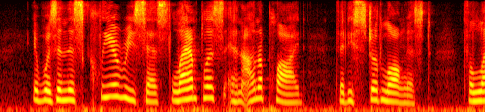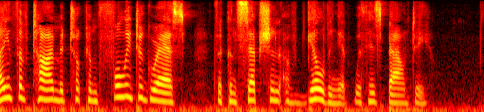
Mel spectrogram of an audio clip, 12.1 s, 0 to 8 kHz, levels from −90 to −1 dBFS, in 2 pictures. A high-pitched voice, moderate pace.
Yes: high, 215 Hz; average, 150 wpm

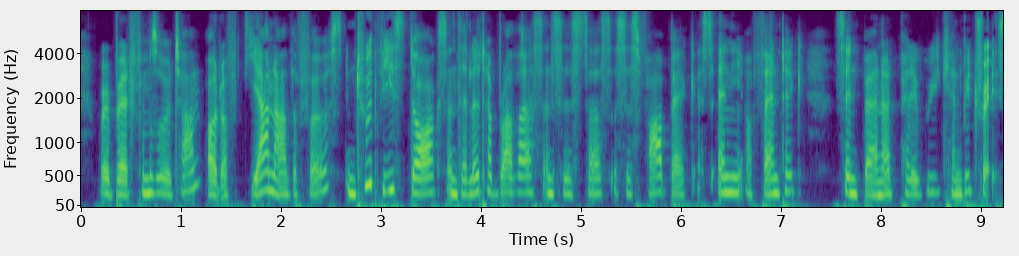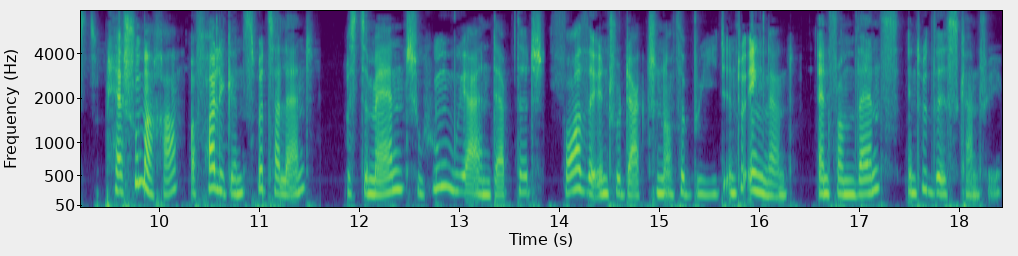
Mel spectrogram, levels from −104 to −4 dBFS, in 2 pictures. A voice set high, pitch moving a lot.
No: high, 235 Hz; average, 2.8 semitones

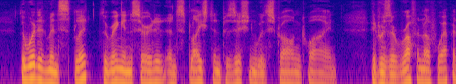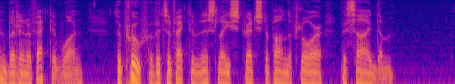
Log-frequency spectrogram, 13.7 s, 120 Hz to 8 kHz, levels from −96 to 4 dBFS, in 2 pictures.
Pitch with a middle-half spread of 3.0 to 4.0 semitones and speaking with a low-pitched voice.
Yes: average, 3.3 semitones; low, 110 Hz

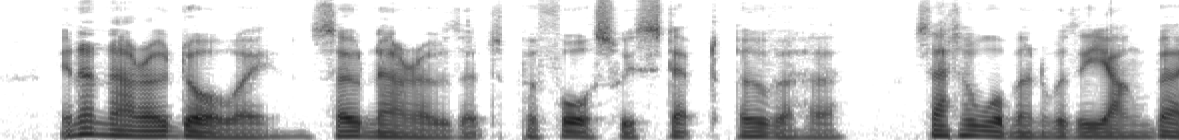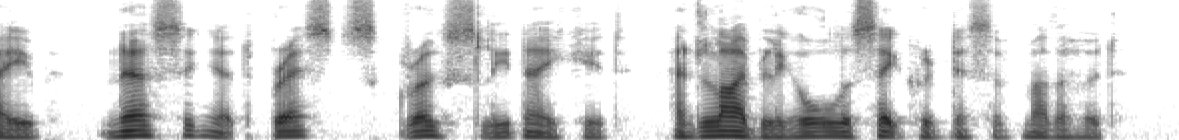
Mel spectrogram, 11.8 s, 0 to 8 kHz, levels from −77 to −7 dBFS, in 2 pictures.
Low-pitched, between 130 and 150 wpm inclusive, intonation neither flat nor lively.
No: very low, 85 Hz; average, 160 wpm; average, 4.0 semitones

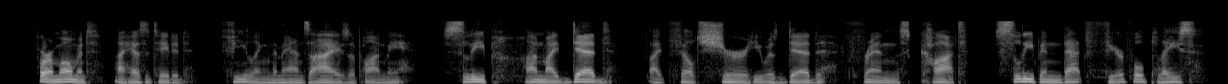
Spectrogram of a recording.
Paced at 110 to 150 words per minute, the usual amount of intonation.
Yes: slow, 135 wpm; average, 3.5 semitones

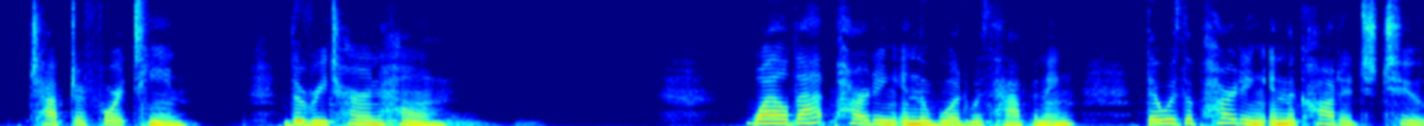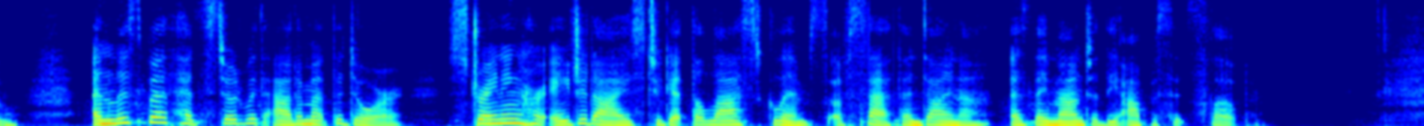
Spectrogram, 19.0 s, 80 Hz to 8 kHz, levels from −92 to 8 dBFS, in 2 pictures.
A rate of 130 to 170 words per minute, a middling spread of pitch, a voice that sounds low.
No: average, 155 wpm; average, 3.9 semitones; high, 220 Hz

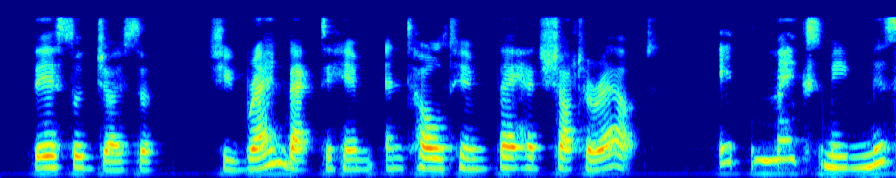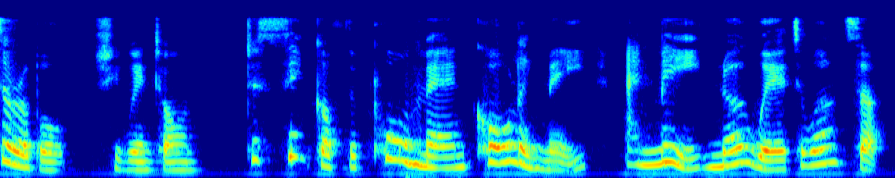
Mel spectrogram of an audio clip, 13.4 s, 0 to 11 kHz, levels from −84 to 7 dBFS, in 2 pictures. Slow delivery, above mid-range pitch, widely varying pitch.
No: average, 160 wpm; high, 215 Hz; wide, 8.1 semitones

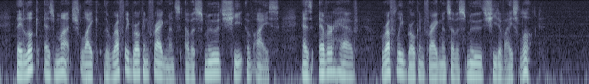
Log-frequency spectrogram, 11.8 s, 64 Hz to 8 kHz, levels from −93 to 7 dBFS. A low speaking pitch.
Yes: low, 105 Hz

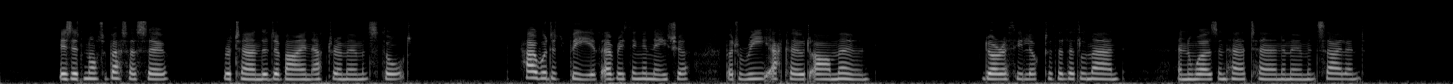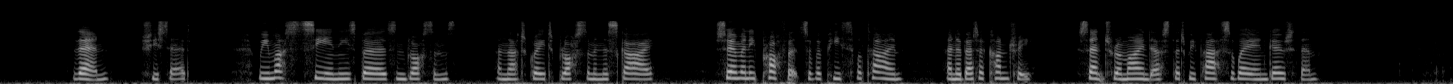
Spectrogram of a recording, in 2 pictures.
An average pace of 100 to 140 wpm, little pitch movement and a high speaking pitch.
No: average, 165 wpm; narrow, 1.5 semitones; very high, 250 Hz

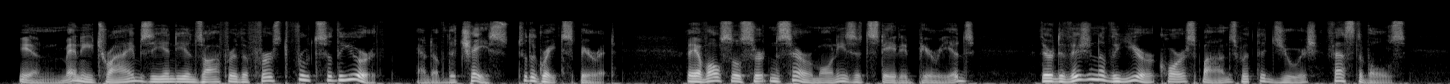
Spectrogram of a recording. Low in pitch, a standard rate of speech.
Yes: low, 120 Hz; average, 155 wpm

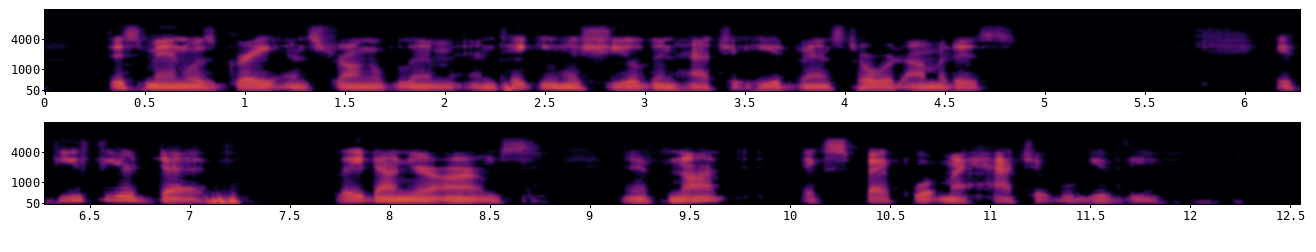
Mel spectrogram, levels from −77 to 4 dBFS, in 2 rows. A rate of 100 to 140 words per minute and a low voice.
No: average, 170 wpm; low, 105 Hz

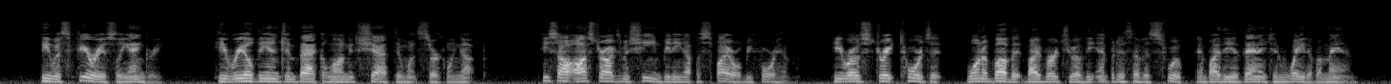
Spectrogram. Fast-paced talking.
Yes: fast, 220 wpm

